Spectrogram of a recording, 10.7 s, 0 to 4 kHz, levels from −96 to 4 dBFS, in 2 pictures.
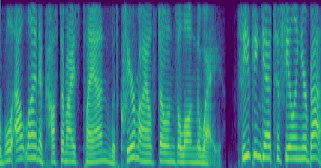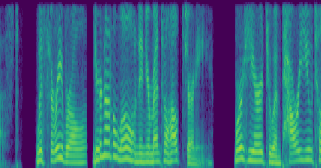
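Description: From 6.7 to 7.61 s, just before "in your", the speech turns choppy and robotic, with pieces of sound missing. It comes back from 8.09 to 9.36 s, just after "in your". This is repeated packet loss: audio packets keep going missing, and each hole, the longest about 43 ms in the first stretch and 38 ms in the second, is patched by stretching the preceding sound. About a quarter of each stretch is filled this way. Through the narrowband call path, nothing is heard above 4 kHz.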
